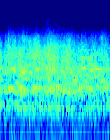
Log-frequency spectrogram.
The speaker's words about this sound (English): Led by constables, the crowd reaches the town hall. The constables hold the crowd back at the entrance.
